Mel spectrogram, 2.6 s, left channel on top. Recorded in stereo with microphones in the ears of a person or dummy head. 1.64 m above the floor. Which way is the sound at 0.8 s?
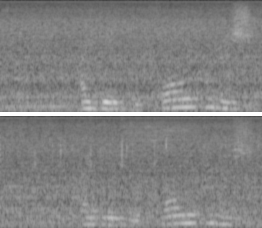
70° left (ahead or behind).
